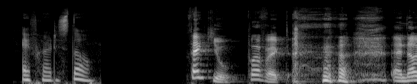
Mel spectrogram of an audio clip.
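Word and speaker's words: ευχαριστώ: Efxaṛisto. Efxaṛisto. Efxaṛisto.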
